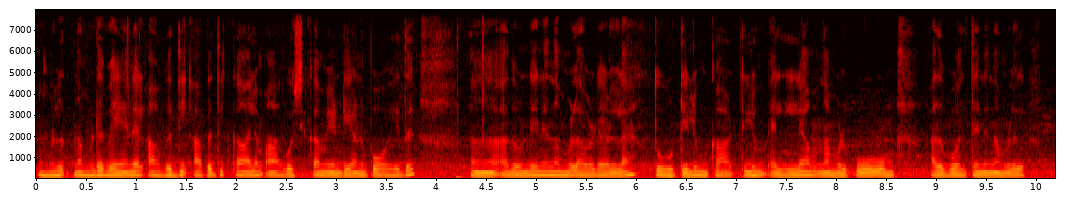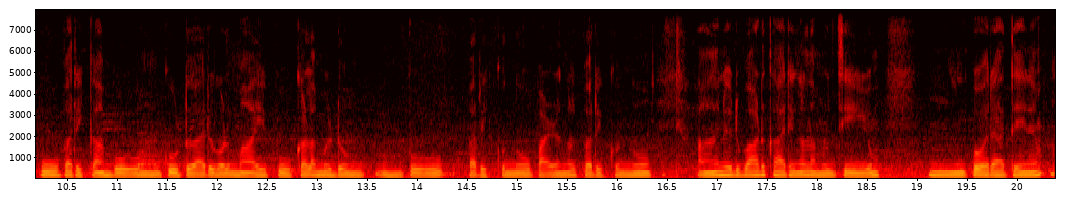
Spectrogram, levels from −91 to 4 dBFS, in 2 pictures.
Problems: low volume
